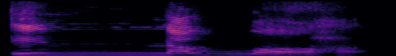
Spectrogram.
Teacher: अल्लाह लाम जलाला से पहले जबर, तो लाम जलाला मोटा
